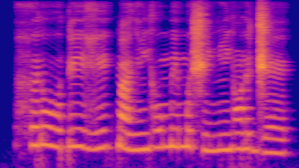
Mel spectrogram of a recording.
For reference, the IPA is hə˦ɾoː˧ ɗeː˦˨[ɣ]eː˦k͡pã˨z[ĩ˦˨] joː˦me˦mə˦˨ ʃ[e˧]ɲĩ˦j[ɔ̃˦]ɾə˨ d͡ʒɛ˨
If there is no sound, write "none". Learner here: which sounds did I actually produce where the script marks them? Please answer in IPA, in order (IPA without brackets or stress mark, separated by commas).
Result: ɣ, ĩ˧, e˧, ɔ̃˦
